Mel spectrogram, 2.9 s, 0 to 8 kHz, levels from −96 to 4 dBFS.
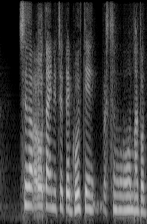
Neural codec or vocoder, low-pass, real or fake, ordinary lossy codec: codec, 16 kHz, 0.5 kbps, X-Codec, HuBERT features, trained on general audio; none; fake; none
